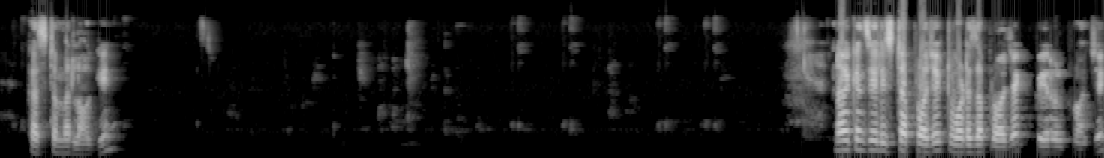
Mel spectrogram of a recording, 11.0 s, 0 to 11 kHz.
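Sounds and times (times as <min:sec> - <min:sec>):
keyboard and mouse clicks: 0:03.3 - 0:07.3.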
